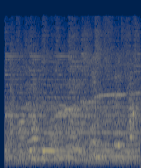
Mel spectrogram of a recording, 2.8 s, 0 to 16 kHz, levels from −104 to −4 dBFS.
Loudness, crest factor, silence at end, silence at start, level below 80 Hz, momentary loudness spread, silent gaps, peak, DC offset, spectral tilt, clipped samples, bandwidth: -46 LUFS; 14 dB; 0 s; 0.1 s; -86 dBFS; 5 LU; none; -32 dBFS; under 0.1%; -4.5 dB/octave; under 0.1%; 11.5 kHz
